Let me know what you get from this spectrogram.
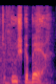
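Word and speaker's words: uisge beatha: It was originally pronounced Ushkabeh, then simply Uski, without the E.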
